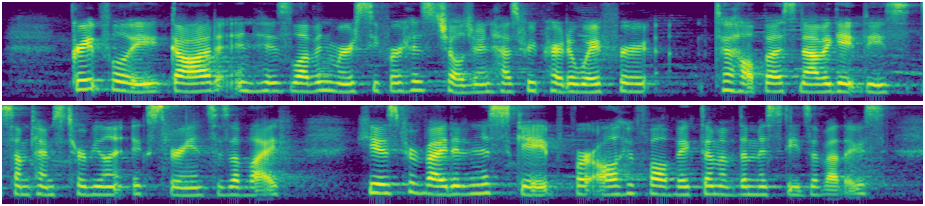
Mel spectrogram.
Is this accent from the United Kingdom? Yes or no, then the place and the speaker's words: no; American Fork, Utah, United States; We're both from American Fork, and we just got married 2 months ago, so we're newlyweds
